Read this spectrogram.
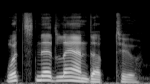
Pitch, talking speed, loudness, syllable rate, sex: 150 Hz, 200 wpm, -16 LUFS, 3.9 syllables/s, male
